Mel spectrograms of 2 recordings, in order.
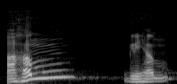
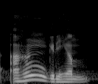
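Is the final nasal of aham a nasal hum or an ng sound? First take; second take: nasal hum; ng sound. First: The final nasal is a plain nasal hum. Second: The final nasal sounds like ng before g.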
